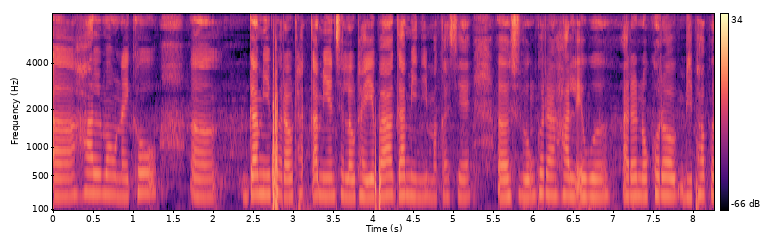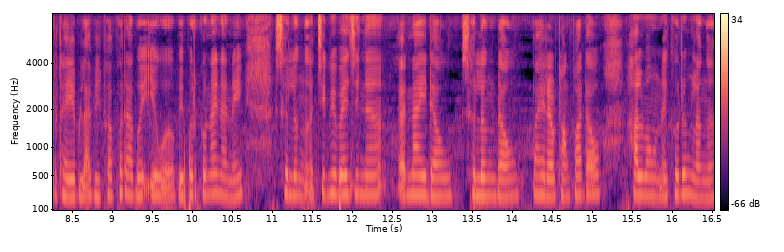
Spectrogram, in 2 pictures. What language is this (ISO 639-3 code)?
brx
